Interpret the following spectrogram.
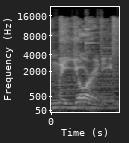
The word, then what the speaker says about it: majority: to talk about is the word majority sometimes people use a Y instead of a J in that word and they would say majority or minority but it's actually the majority of people bla bla bla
